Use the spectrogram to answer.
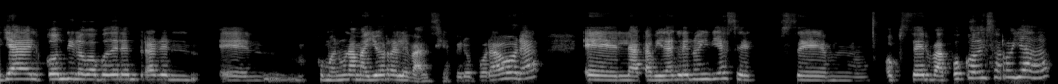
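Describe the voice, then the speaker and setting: A woman's voice: fairly high pitch, sharp tone. A woman teaching an online dentistry class, coaxing students to answer questions with frequent fillers over a video call. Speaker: dentistry lecturer.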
